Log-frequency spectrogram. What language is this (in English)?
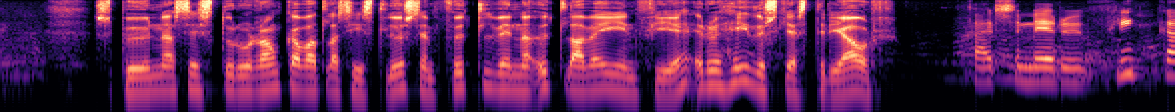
Icelandic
